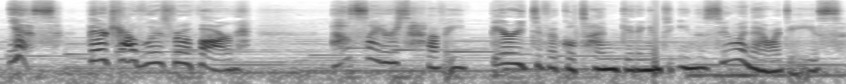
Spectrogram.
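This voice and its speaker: A cheerful young fireworks-maker chatters in a very high, bright voice that bounces up and down with energy. She is bold and upbeat, and loud game music plays behind her. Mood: reassuring. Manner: bubbly, quick and animated. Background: loud game background music.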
